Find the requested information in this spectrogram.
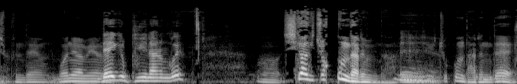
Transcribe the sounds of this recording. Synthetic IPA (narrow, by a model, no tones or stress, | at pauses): ɕʰi̥pʰɯndejomwʌɲamjʌne̞ɡeɭpuinɦanɯnɡʌejo | ʌɕʰiɡaɡit͡ɕ͈ok͈ɯmtaɾɯmɲidaeiaɡit͡ɕ͈ok͈ɯmtaɾɯnde̞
